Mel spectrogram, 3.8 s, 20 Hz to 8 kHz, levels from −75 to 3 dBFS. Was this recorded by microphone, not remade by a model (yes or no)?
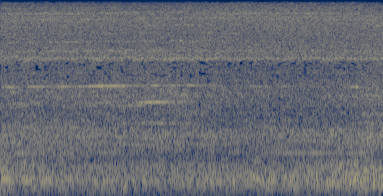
yes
